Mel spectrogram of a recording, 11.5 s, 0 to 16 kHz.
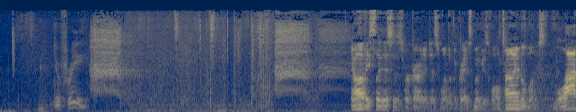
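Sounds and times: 
speech: 1.1s - 1.9s, 7.0s - 11.5s
birds calling with harsh caw-like cries: 1.8s - 3.0s, 5.2s - 7.4s
rustling and clattering noise: 2.8s - 6.5s.

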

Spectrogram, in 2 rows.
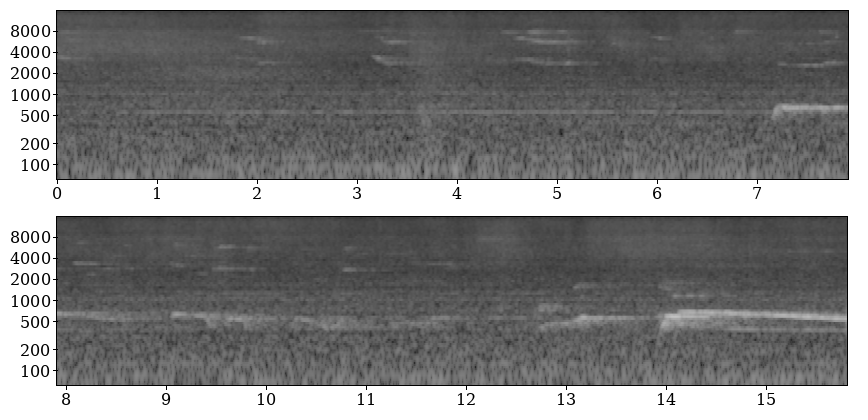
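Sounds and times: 
low traffic-like rumble: 0.0s - 15.8s
dog howling on a patio: 7.2s - 11.9s, 12.7s - 15.8s.

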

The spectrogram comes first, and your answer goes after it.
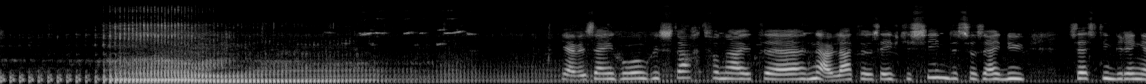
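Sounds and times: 
scooter engine idling and revving as it passes: 0.0s - 8.1s
speech: 5.6s - 11.4s.

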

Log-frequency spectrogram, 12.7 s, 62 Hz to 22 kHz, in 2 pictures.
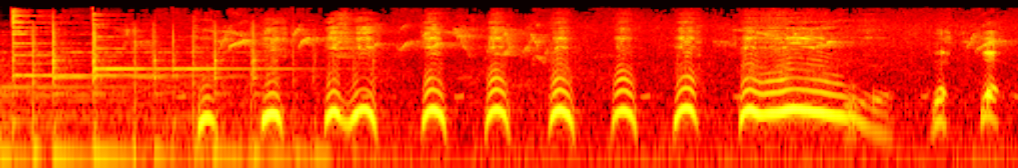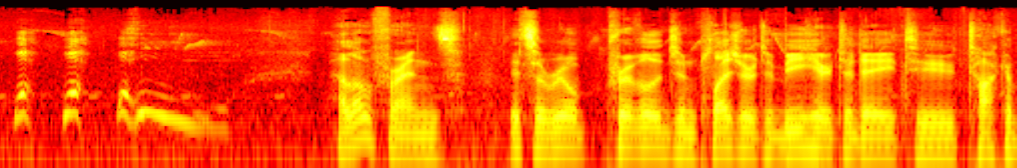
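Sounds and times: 
owl hooting: 1.1s - 8.3s
speech: 1.2s - 1.9s, 8.5s - 12.7s.

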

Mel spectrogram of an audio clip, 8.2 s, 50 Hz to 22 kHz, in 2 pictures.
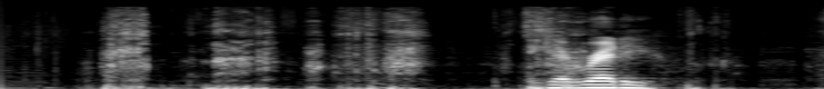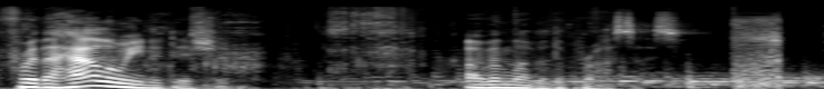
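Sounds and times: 
small dog growling: 0.4s - 7.0s
speech: 2.7s - 3.5s, 4.2s - 5.4s, 6.4s - 8.1s.

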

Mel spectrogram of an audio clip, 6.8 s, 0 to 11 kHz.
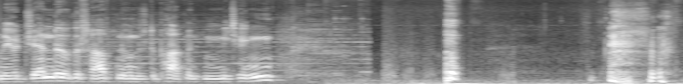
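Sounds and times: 
speech: 0.2s - 3.1s, 6.5s - 6.8s
man clearing his throat: 3.3s - 6.8s.

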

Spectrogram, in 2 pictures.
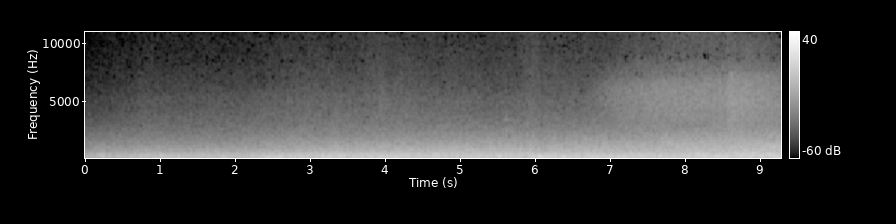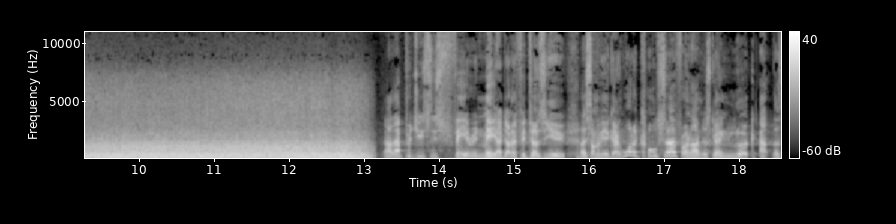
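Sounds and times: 
huge ocean waves surging and crashing: 0.0s - 13.2s
speech: 13.4s - 18.5s.

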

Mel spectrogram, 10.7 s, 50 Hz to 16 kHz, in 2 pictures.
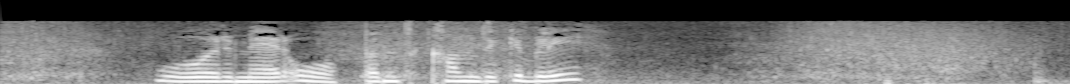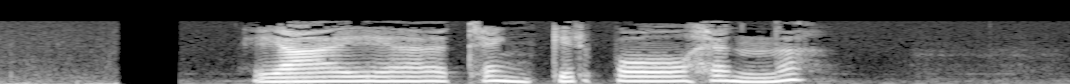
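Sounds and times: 
sea waves washing against the shore: 0.0s - 6.0s
speech: 0.8s - 3.0s, 6.6s - 9.5s.

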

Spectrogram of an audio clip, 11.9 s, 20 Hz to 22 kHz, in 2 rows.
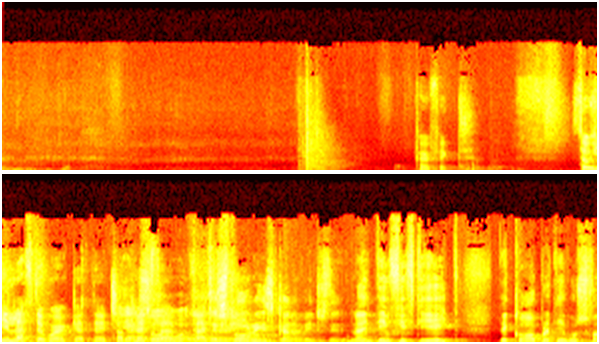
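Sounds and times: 
door swinging shut with a solid thud: 2.9s - 3.6s
speech: 4.2s - 4.9s, 5.8s - 11.8s.

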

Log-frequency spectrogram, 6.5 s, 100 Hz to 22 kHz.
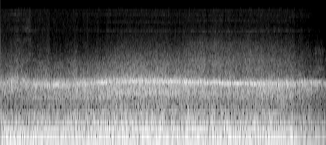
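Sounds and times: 
strong hot wind roaring with a thin whistling tone: 0.0s - 6.5s.

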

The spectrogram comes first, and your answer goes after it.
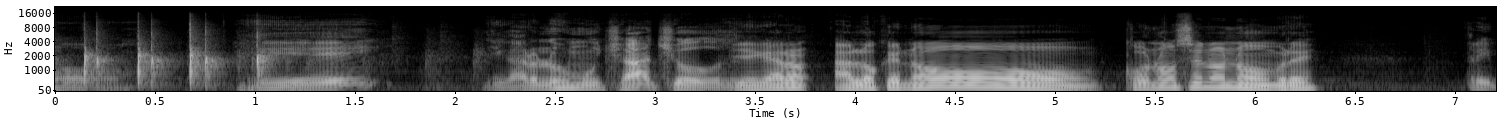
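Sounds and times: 
sparse hand claps: 0.0s - 2.4s
speech: 1.0s - 6.4s.

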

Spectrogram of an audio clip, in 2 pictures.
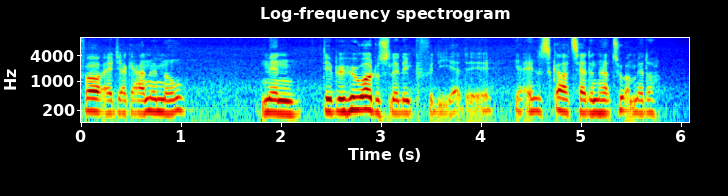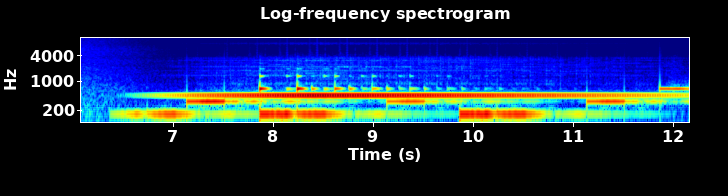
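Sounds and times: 
speech: 0.0s - 1.2s, 1.8s - 5.9s
phone electronic ringtone for an incoming call: 6.4s - 12.1s.

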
